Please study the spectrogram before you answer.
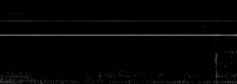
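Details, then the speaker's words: Philips Model 148 tube radio, completely deaf after a full tube replacement: a steady continuity beep shows a dead short to ground through the trimmer capacitor. "trimmer cap is over here and I'm just putting pressure on it and it suddenly stops that trimmer cap is short to ground and if I put pressure for some reason I'm removing it removing the short"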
